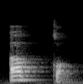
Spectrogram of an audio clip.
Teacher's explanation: Ici, le qaf vient du fond de la gorge.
